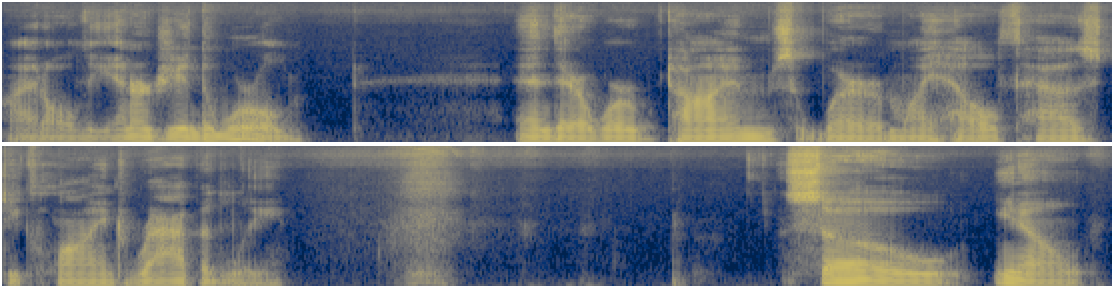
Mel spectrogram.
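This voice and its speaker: Very deep, gravelly man with a stuffy nose. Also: dark tone. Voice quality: slightly nasal. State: stuffy, congested. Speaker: channel host. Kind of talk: spiritual explainer monologue.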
